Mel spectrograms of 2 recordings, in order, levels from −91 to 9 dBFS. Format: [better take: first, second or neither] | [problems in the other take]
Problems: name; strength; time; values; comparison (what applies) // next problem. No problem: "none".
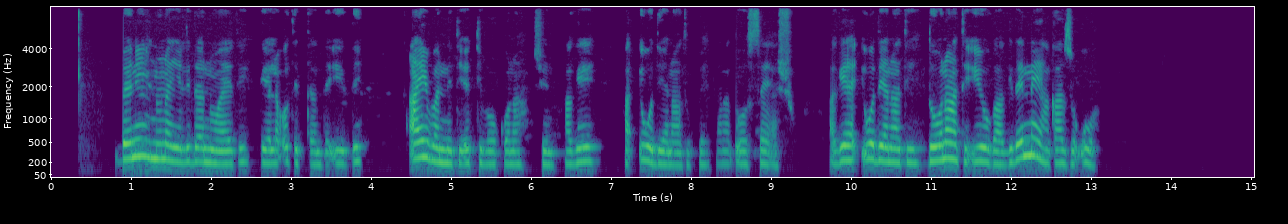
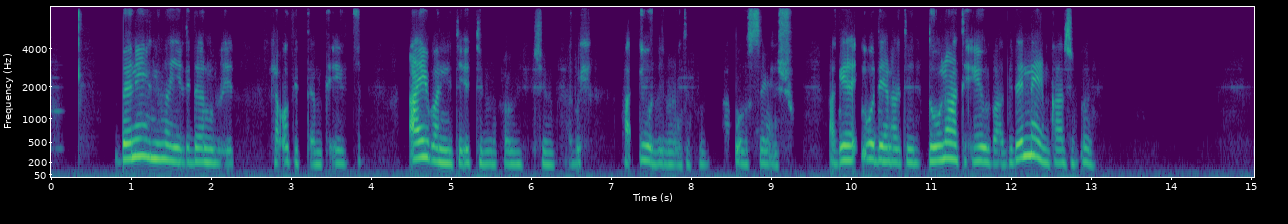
first | noise reduction (neural diffusion model UNIVERSE++)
